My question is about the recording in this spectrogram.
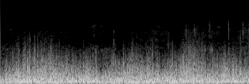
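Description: Wind buffeting the microphone: a loud, steady low rumble, with a few faint clicks.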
